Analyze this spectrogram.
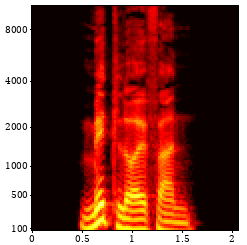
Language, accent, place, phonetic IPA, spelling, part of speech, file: German, Germany, Berlin, [ˈmɪtˌlɔɪ̯fɐn], Mitläufern, noun, De-Mitläufern.ogg
- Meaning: dative plural of Mitläufer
